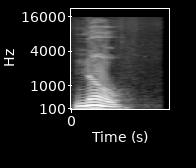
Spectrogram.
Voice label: "nauw", kaevels platt

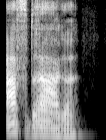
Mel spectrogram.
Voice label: "affdrage", kaevels platt

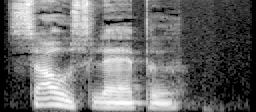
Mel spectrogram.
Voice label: "Ssaußläpel", platt

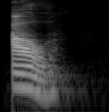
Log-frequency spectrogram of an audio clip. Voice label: "all", kaevels platt

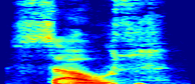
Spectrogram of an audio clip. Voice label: "Ssauß", platt

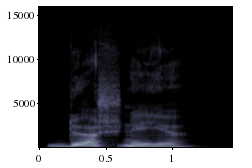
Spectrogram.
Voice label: "dörschneje", kaevels platt

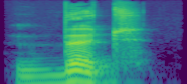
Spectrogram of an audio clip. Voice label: "Bött", kaevels platt

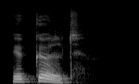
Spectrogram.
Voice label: "gekölt", kaevels platt

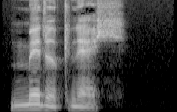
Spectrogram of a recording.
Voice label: "Meddelknäch", kaevels platt

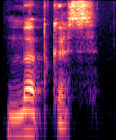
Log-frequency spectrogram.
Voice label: "Möppkes", kaevels platt

